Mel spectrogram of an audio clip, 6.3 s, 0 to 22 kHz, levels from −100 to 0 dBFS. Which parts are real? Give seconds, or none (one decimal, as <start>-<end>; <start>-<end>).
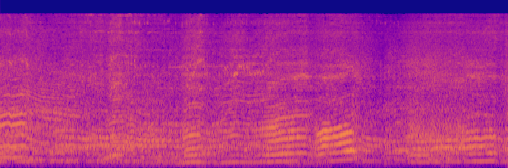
0.0-3.6; 4.5-5.0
